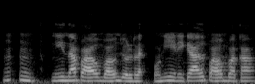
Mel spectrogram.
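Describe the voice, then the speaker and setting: A woman playing a sharp-tongued village woman. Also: low voice, level tone, rapid-fire, highs cut off, lightly acted. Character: outspoken village woman, bold and joking. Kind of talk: village comedy skit acting.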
